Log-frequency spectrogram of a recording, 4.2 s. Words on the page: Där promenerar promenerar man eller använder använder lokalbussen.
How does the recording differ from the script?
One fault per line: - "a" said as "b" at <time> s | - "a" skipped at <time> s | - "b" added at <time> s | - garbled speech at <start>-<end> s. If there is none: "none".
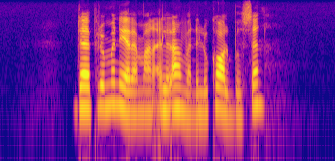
- "promenerar" skipped at 1.7 s
- "använder" skipped at 2.5 s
